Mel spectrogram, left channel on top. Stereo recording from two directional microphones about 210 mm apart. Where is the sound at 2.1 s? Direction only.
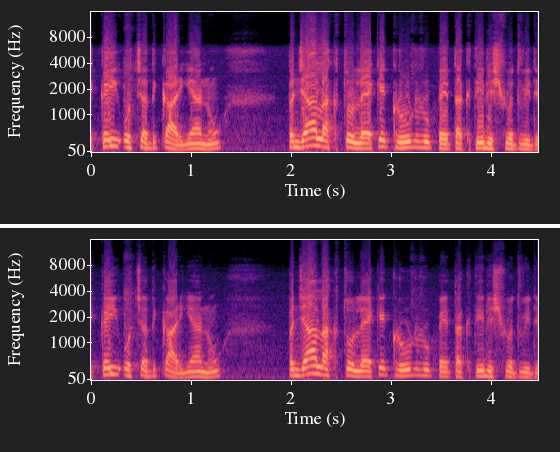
20° left (ahead or behind).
